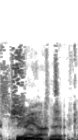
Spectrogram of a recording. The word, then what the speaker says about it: Świątek: Świątek. – I suck at tennis names. Every single ticker I do at tennis when I have to ask DJ how to pronounce it. – Nailed it.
